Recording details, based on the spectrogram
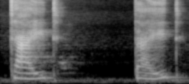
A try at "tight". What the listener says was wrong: No, I think that T, sometimes when the T is in the beginning of the word, maybe before certain types of vowels, based on how you do it in Spanish, you're not always pronouncing the T with enough air. So tight, tide.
